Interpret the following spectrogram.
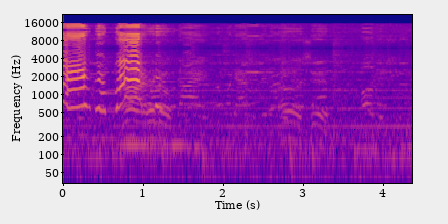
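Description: A rider's high, wavering nervous cries in the first second, then quieter background music over a steady hum.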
